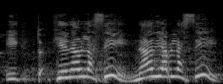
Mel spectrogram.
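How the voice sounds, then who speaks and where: A woman with a high voice speaks bluntly and with strong opinions on a panel. Her voice carries the long reverb of a large hall. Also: sing-song, brisk. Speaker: dubbing panelist. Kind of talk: panel discussion.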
